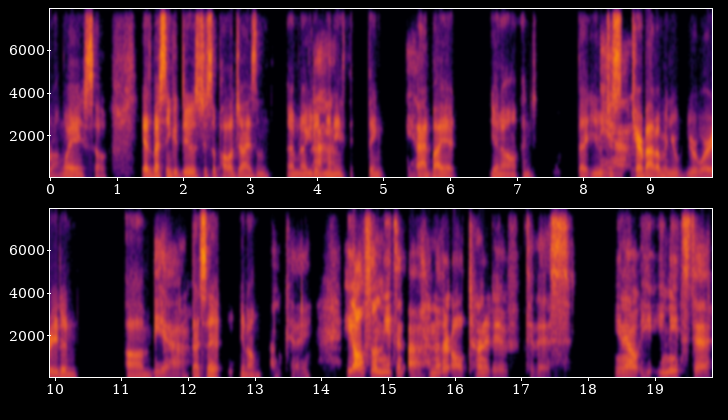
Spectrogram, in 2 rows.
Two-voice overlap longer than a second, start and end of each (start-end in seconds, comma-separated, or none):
none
